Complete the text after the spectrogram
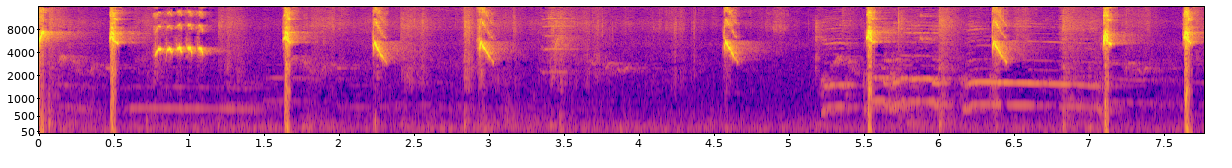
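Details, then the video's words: Spotted konin, a kolibri ninja sunbird, in dawn training 'shot' song: sharp high falling chips with short gaps, one brief buzzy trill near the start, faint thin whistles later. "Masteran dan Terapi konin trotol dengan suara tembakan yang mudah"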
